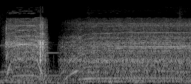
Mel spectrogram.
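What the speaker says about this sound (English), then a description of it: "This is how I do all my drilling and everything." A power drill bores into a metal can up close, whining loudly, pausing briefly, then spinning up again into a steady, sustained whir.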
